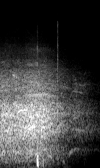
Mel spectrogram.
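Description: A loud, even rush of noise with a couple of faint clicks, fading out over the second half.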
